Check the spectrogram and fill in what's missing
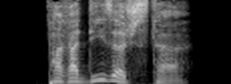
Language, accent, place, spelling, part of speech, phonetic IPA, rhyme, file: German, Germany, Berlin, paradiesischster, adjective, [paʁaˈdiːzɪʃstɐ], -iːzɪʃstɐ, De-paradiesischster.ogg
- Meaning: inflection of paradiesisch: 1. strong/mixed nominative masculine singular superlative degree 2. strong genitive/dative feminine singular superlative degree 3. strong genitive plural superlative degree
